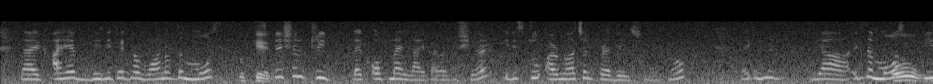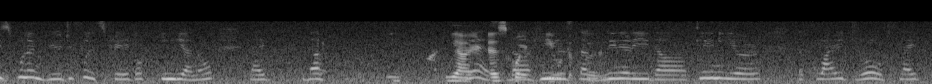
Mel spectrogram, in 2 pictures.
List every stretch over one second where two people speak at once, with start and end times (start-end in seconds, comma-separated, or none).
13.9-15.5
